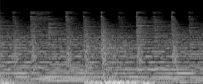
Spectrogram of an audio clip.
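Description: Background music with a quick, steady pulse over held low notes.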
